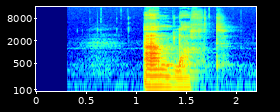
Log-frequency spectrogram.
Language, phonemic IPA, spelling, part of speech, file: Dutch, /ˈanlɑxt/, aanlacht, verb, Nl-aanlacht.ogg
- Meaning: second/third-person singular dependent-clause present indicative of aanlachen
